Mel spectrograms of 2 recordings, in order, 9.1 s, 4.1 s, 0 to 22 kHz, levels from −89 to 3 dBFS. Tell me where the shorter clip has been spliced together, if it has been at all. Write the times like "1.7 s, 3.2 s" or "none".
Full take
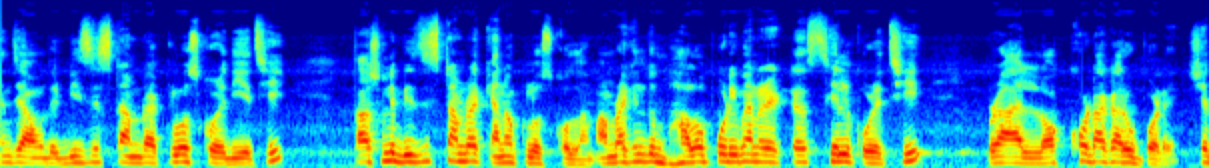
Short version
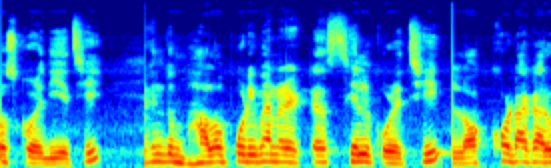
1.1 s, 3.4 s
